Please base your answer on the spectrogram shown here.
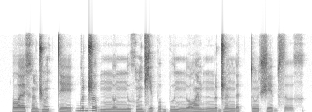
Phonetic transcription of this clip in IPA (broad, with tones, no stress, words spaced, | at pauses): lˠɛ˨xə̃˨ɖ͡ʐũ˦tːe˦˨ | bə˦ɖ͡ʐɤ˦˨b nːo˨nːu˨xũ˨ d͡ʑe˨ po˦bpu˦nːu˨ lˠɛ̃˦b nːə˨ɖ͡ʐə̃˦˨ŋə˨˦ tːũ˨ ʃe˦˨b sɤ˨x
